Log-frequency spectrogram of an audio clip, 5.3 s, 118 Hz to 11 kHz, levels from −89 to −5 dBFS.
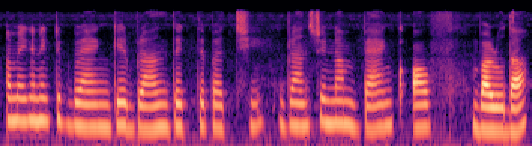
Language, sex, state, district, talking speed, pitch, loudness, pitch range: Bengali, female, West Bengal, Alipurduar, 145 wpm, 225 Hz, -20 LUFS, 210-235 Hz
